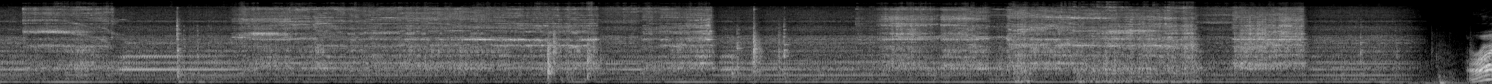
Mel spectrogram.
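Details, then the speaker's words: Bandsaw after repair, wheel knocked back onto its bearing and running true, belt holding: steady motor with rough rasping bursts cutting old oak flooring, no slipping or squeal; cutting normally. "she works I'm glad I can fix it it'll be good tool to use"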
